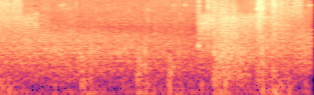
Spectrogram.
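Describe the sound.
Gunshots from a gun in a video game: a few sharp, muffled blasts with a rumbling low end, loud and without talk.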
